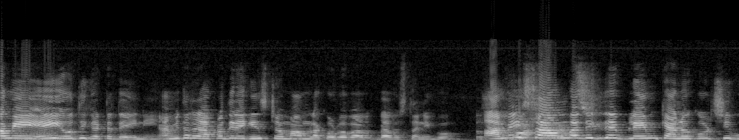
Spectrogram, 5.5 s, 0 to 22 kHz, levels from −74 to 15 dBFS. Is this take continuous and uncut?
no; 1 cut; at 3.4 s

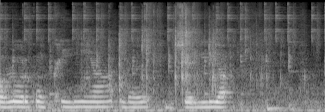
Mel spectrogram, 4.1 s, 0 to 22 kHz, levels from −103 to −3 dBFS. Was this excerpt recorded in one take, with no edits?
yes; 0 cuts

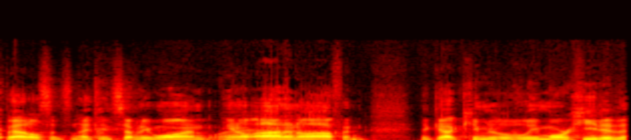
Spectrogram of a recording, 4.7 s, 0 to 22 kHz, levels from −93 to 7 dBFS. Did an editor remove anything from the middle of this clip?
no; 0 cuts

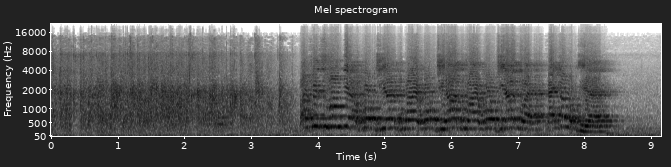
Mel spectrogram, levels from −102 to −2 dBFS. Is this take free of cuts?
no; 1 cut; at 3.6 s

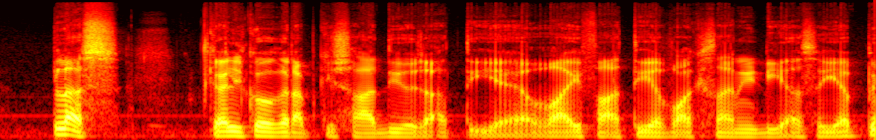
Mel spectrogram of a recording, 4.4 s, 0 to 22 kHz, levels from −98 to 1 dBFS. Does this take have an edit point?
no; 0 cuts

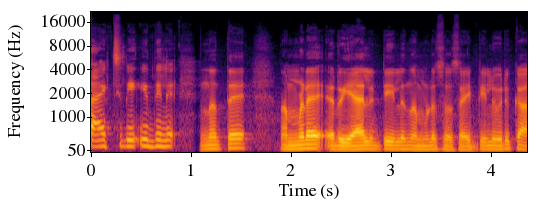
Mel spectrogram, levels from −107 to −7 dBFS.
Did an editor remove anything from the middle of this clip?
yes; 1 cut; at 1.1 s

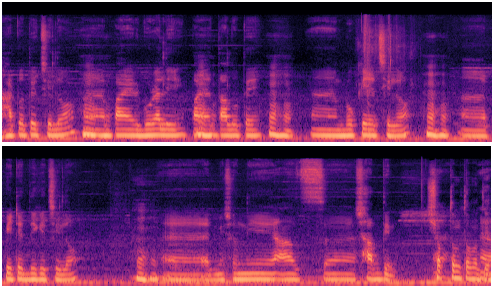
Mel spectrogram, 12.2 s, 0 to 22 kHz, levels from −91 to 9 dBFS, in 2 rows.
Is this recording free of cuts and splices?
no; 1 cut; at 7.6 s

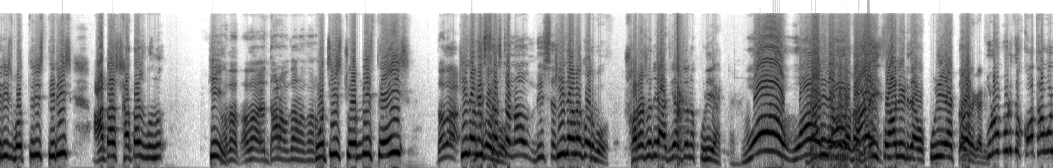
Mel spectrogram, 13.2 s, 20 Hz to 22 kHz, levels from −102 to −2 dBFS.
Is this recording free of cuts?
yes; 0 cuts

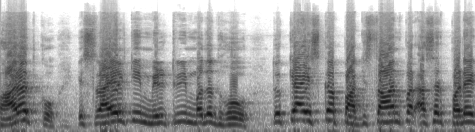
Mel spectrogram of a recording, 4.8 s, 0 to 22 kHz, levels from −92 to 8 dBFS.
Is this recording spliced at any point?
no; 0 cuts

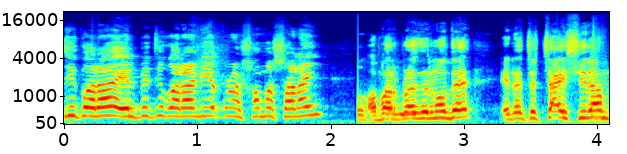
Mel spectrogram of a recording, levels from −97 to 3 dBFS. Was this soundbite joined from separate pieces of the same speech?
yes; 1 cut; at 2.1 s

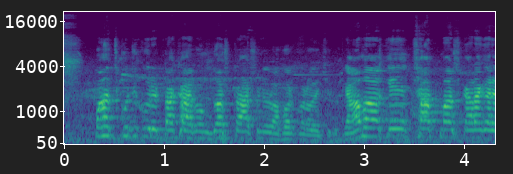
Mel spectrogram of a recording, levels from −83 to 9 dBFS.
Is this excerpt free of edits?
no; 2 cuts; at 2.7 s, 3.5 s

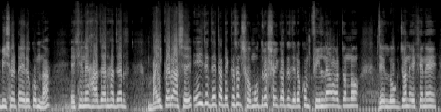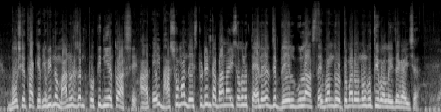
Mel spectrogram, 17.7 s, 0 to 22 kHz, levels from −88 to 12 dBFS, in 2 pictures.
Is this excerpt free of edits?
no; 4 cuts; at 3.9 s, 9.7 s, 11.6 s, 15.2 s

